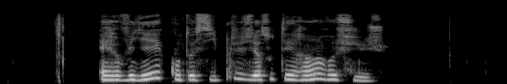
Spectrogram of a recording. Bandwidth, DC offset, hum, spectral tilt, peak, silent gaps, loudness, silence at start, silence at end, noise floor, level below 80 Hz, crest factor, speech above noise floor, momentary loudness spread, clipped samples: 11.5 kHz; under 0.1%; none; -5 dB/octave; -6 dBFS; none; -22 LUFS; 0.55 s; 1.25 s; -76 dBFS; -74 dBFS; 18 dB; 55 dB; 18 LU; under 0.1%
